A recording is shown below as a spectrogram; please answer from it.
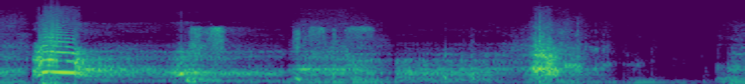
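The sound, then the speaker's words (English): A dog chewing on something growls, with two loud, snarling bursts near the start and again toward the end, and lower rumbling in between. No one talks. “My dog is chewing on something, and I'm about to. You're about to him growl at me.”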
